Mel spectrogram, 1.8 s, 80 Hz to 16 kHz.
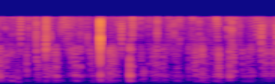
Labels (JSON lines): {"label": "biophony, sea urchins (Echinidae)", "recorder": "SoundTrap 600 or HydroMoth"}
